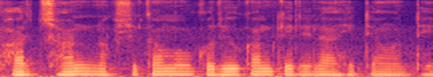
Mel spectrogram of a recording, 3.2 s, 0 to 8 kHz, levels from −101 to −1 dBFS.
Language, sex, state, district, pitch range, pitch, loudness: Marathi, male, Maharashtra, Aurangabad, 110-115 Hz, 110 Hz, -17 LUFS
